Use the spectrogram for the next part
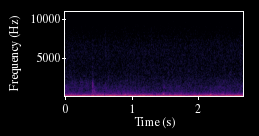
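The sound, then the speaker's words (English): Deep, continuous rumbling of thunder rolls steadily throughout, low and heavy with no sharp crack, unbroken with no voices present. “As we awe, the thunder speaks and the lightning etches the promise on the farthest slate of heaven.”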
